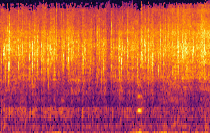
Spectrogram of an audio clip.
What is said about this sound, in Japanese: 最後は全体でちゃんと流して、これで大丈夫ですね。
